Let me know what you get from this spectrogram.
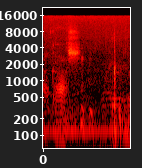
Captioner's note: laughter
